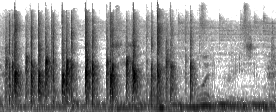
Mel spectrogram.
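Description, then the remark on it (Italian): A quick run of sharp, crisp hand claps from an audience in a fairly steady rhythm, thinning out after a couple of seconds as voices murmur underneath. “Abbiamo partiamo con un pubblico applaudente.”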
